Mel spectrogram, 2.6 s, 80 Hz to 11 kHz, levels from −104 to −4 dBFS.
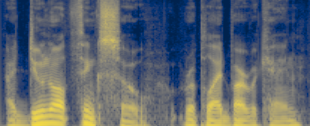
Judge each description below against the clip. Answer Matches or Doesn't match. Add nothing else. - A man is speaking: Matches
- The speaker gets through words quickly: Doesn't match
